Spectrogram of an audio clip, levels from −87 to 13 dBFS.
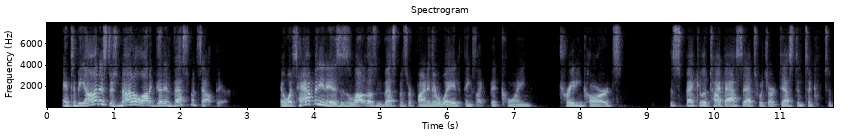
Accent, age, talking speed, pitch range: American, 40-59, 215 wpm, 135-175 Hz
